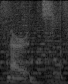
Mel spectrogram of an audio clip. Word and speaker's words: Kennard: Luke Kennard's last name is pronounced with a hard R. Kennard's.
